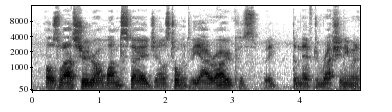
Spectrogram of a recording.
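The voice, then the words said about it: New Zealand accent. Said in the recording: “that's a unique accent. Where are you from? What part of the world? ... I'm from New Zealand.”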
